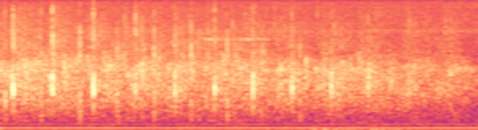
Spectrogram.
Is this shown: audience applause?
yes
